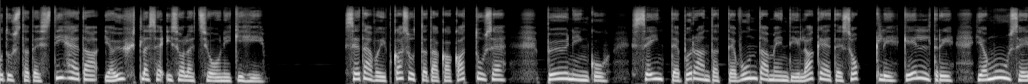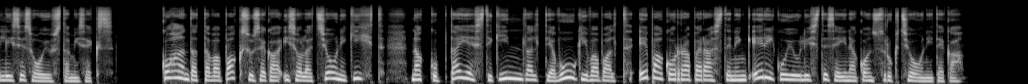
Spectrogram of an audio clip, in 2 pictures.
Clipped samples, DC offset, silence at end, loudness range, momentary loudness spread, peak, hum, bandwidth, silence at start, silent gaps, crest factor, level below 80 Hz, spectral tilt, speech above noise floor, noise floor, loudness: under 0.1%; under 0.1%; 0.65 s; 2 LU; 5 LU; 0 dBFS; none; 16.5 kHz; 0 s; none; 12 dB; -54 dBFS; -5 dB/octave; 61 dB; -74 dBFS; -13 LUFS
